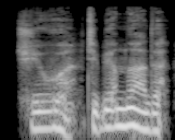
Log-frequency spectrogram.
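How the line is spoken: Whispered. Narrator (Russian): прошептал я

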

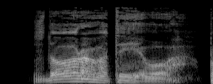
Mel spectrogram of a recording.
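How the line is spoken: Hoarse rasp. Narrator (Russian): прохрипел он

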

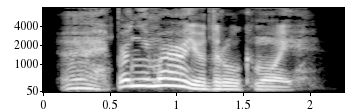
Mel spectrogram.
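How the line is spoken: Sigh. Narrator (Russian): вздохнул Городницкий

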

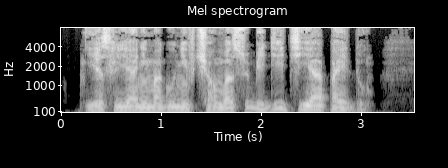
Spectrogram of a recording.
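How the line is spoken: Quiet. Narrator (Russian): тихо сказал Портнов

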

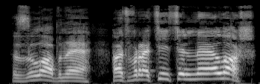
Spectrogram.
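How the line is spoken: Outburst. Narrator (Russian): выкрикнул Улман

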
